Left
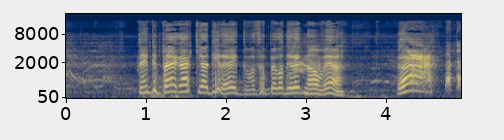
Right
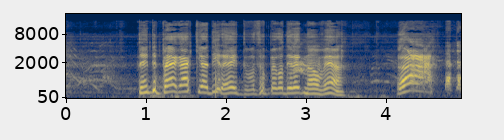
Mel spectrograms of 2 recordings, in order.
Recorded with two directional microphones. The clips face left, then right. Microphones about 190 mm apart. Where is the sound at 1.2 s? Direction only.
10° right (ahead or behind).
